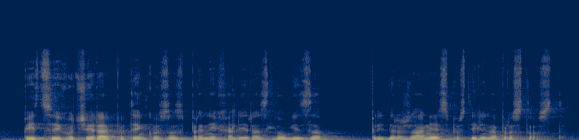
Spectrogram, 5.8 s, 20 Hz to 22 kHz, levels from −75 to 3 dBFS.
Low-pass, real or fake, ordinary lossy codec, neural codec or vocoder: 14.4 kHz; real; none; none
